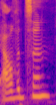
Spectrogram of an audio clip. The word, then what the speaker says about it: Avildsen: This movie was directed by John Avildsen. Did I say that right? Avildsen? – Yes.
